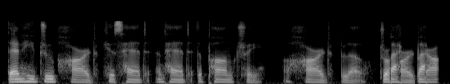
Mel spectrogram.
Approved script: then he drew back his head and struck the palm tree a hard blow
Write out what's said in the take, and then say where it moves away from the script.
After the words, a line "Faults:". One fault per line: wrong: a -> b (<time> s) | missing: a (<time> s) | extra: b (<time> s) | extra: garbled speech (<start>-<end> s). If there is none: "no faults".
then he drew hard his head and head the palm tree a hard blow [garbled]
Faults:
wrong: back -> hard (0.6 s)
wrong: struck -> head (1.7 s)
extra: garbled speech (3.8-4.4 s)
